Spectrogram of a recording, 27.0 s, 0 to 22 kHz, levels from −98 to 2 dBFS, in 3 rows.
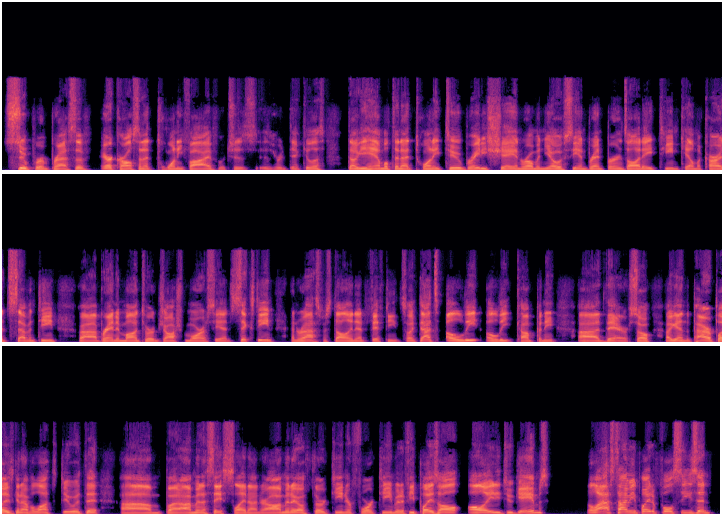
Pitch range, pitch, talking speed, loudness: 115-135 Hz, 125 Hz, 205 wpm, -25 LUFS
